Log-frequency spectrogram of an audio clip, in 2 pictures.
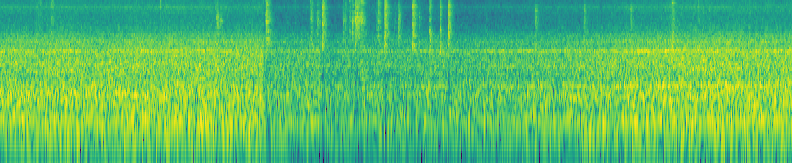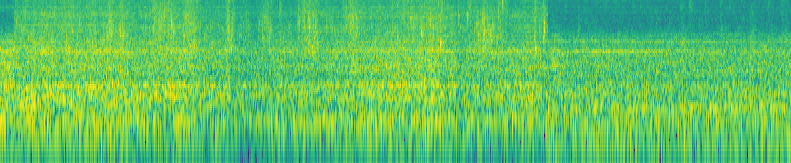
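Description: Steady rushing kitchen noise like water running from a tap into a sink, with scattered light clinks and knocks.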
